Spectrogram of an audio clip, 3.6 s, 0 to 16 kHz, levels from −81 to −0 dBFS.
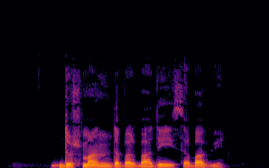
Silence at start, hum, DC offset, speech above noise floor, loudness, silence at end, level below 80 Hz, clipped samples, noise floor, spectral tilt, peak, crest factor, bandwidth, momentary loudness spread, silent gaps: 0.7 s; none; under 0.1%; 44 dB; -21 LUFS; 0.6 s; -60 dBFS; under 0.1%; -65 dBFS; -7.5 dB/octave; -4 dBFS; 18 dB; 10 kHz; 13 LU; none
